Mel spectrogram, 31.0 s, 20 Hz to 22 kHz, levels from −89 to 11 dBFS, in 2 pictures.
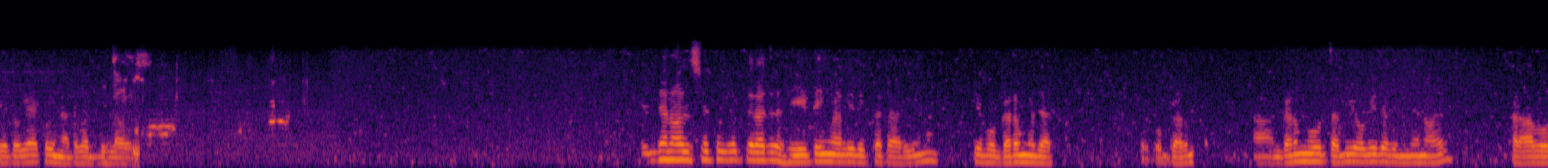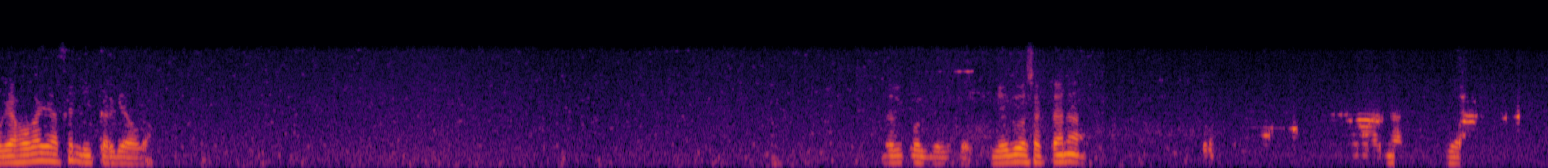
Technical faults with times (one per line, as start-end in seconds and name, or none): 0.00-30.96 overdone noise removal
0.02-3.10 other side's voice leaking through
1.42-1.52 speech suppressed in double talk
25.02-25.30 other side's voice leaking through
26.52-27.11 other side's voice leaking through
27.63-30.23 speech suppressed in double talk
28.38-30.71 other side's voice leaking through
